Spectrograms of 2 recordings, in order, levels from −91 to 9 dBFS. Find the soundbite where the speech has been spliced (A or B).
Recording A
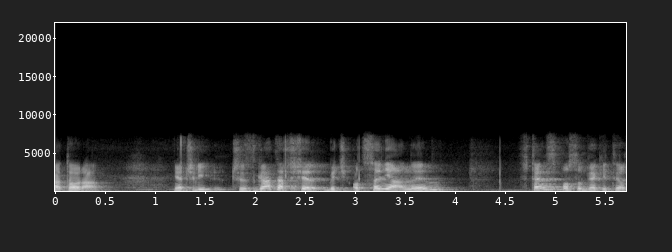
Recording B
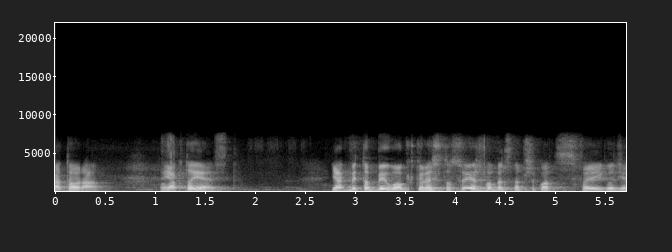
B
